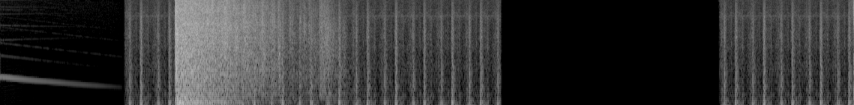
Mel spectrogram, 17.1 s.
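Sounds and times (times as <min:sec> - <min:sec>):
cartoon explosion: 0:03.5 - 0:04.6.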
